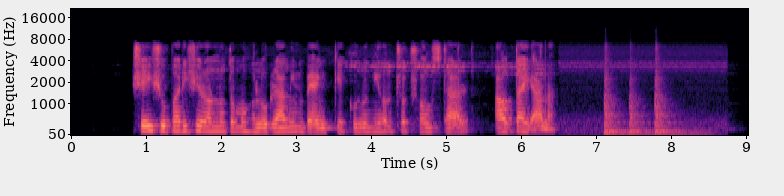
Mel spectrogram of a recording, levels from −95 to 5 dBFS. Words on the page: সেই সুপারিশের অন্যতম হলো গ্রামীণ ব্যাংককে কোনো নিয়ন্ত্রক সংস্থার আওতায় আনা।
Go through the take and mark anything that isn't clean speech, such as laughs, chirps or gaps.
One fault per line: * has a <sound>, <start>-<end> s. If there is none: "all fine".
* has a thud, 7.1-8.7 s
